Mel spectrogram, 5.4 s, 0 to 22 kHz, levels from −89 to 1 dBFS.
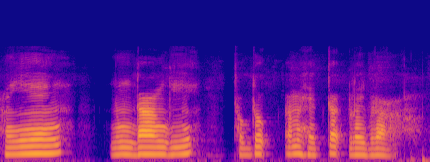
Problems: background sounds at intervals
